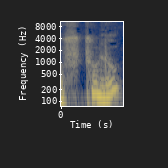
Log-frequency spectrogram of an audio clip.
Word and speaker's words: Cthulhu: Cthulhu. Et dans ce mythe de Cthulhu, c'est un peu difficile à dire parce que ça s'écrit C-T-H-U-L-H-U.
